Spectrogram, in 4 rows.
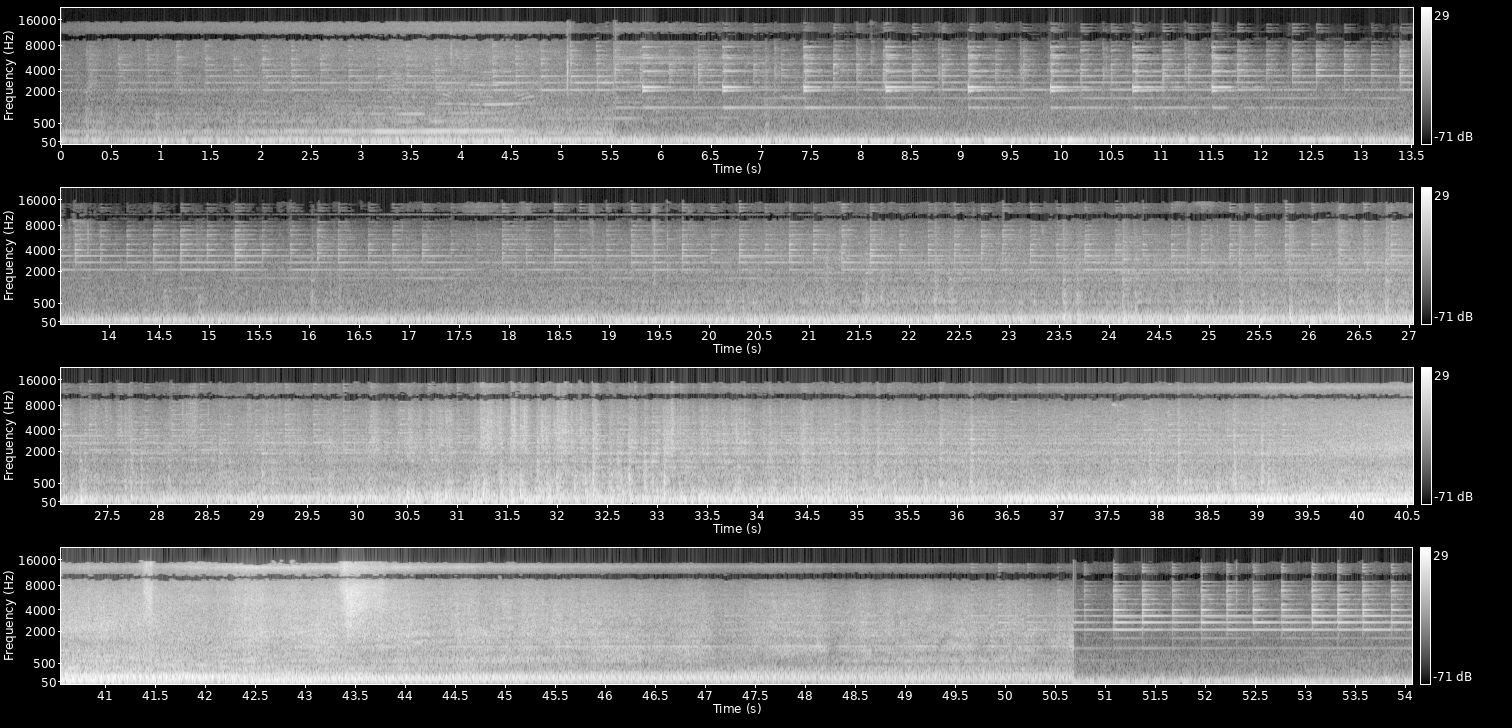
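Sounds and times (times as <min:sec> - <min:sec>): train rumbling on track: 0:00.0 - 0:54.0
bell ringing: 0:00.3 - 0:21.9.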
